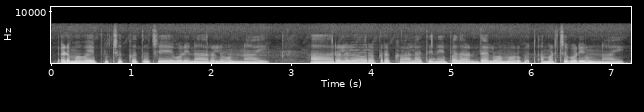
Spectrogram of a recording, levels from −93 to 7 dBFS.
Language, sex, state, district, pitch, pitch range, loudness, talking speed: Telugu, female, Telangana, Mahabubabad, 205 Hz, 200-210 Hz, -15 LUFS, 105 wpm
